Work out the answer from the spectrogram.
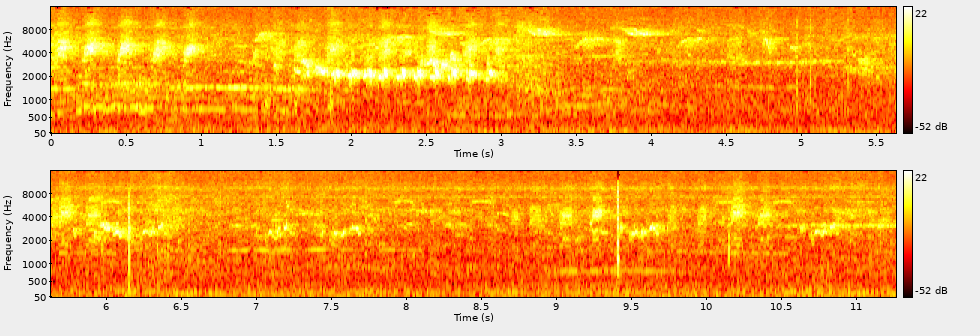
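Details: A rapid chattering burst of many short notes from a wild yellow-vented bulbul, lasting about a second, then a long stretch of distant chirps, clicks and outdoor noise.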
